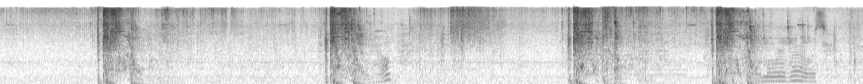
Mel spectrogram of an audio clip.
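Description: A bow twangs as arrows are loosed, several times.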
